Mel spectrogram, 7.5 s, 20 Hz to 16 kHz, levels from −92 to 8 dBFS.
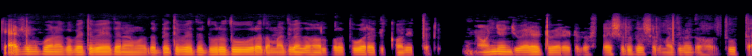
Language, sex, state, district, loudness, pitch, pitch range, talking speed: Tulu, male, Karnataka, Dakshina Kannada, -19 LUFS, 105 Hz, 100-110 Hz, 190 wpm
